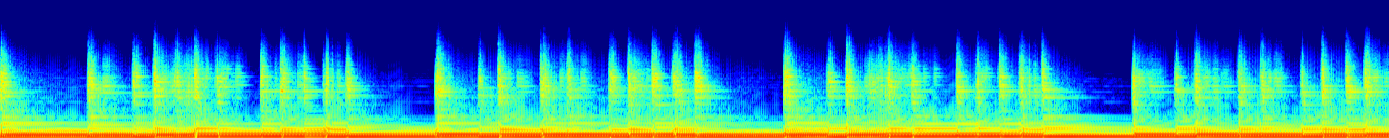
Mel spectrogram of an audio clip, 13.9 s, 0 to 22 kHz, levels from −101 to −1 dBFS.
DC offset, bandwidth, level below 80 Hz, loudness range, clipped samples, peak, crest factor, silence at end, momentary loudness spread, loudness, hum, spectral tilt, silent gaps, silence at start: under 0.1%; 4.7 kHz; -22 dBFS; 0 LU; under 0.1%; -10 dBFS; 10 dB; 0 s; 1 LU; -22 LUFS; none; -9.5 dB/octave; none; 0 s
